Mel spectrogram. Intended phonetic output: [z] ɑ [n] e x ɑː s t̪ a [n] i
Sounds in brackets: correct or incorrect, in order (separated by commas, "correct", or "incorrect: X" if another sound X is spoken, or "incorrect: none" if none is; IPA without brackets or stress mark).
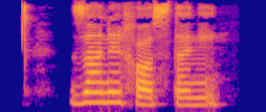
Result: correct, correct, correct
